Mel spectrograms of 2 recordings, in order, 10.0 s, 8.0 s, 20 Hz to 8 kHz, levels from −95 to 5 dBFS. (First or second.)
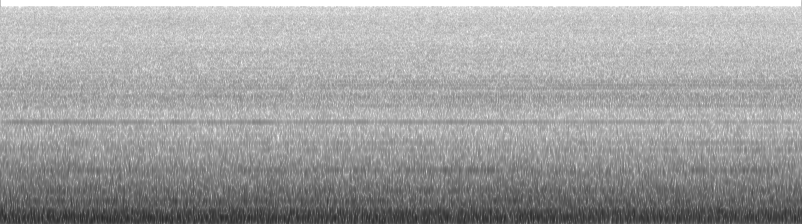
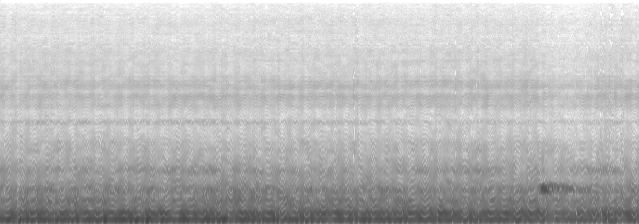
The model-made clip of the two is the second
